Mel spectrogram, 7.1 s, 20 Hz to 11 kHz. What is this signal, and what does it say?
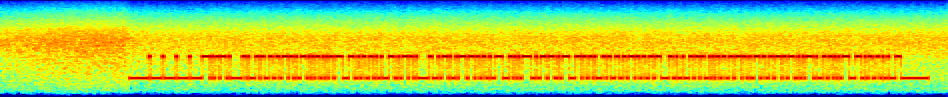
RTTY (75 baud, 850 Hz shift), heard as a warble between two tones, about 1100 Hz centre, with radio static. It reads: GLI ASSONI, CHE PORTANO GLI IMPULSI AI NEURONI.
